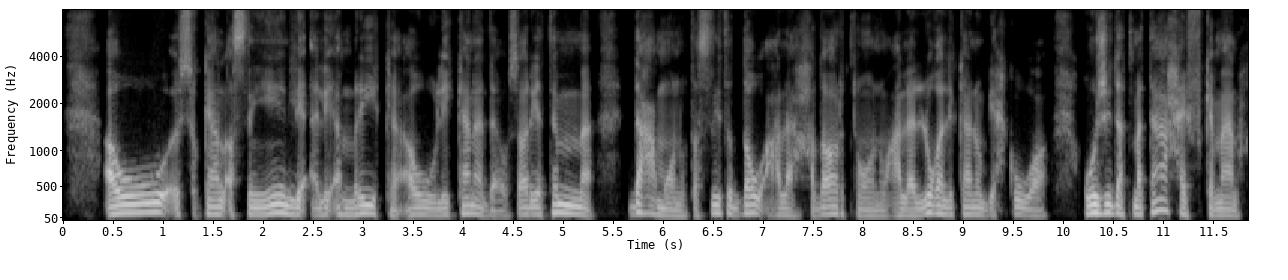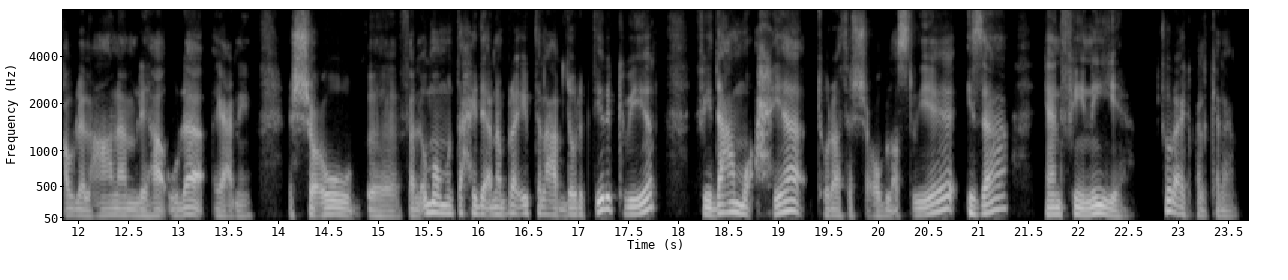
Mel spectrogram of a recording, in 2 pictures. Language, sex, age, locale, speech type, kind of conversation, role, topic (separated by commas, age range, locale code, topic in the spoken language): Arabic, male, 40-44, ar-SY, conversation, unstructured, none, إيه رأيك في تأثير الاستعمار على الشعوب الأصلية؟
